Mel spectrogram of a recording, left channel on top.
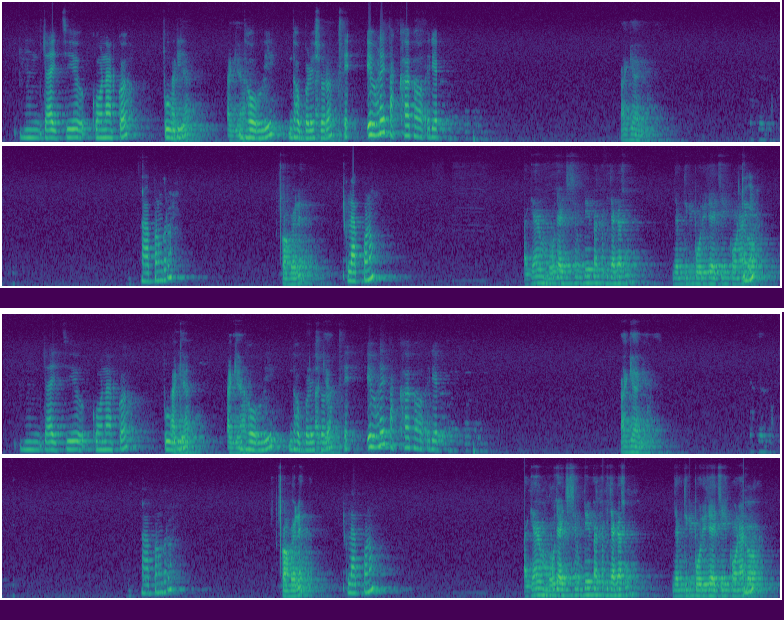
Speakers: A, on the left; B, on the right.
A: ହୁଁ ଯାଇଚି କୋଣାର୍କ ପୁରୀ,
B: ଆଜ୍ଞା। ଆଜ୍ଞା
A: ଧଉଳି, ଧବଳେଶ୍ଵର
B: ଆଜ୍ଞା
A: ଏଇଭଳିଆ ପାଖା, ଆଖ
B: <inaudible> ଆଜ୍ଞା, ଆଜ୍ଞା। ହୁଁ ହୁଁ
A: ଆପଣଙ୍କର?
B: କଣ କହିଲେ?
A: କ- ଆପଣ?
B: ଆଜ୍ଞା ମୁଁ ଯାଇଛି, ସେମିତି ପାଖାପାଖି ଜାଗା ସବୁ। ଯେମିତି କିି ପୁରୀ ଯାଇଛି କୋଣାର୍କ,
A: ଆଜ୍ଞା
